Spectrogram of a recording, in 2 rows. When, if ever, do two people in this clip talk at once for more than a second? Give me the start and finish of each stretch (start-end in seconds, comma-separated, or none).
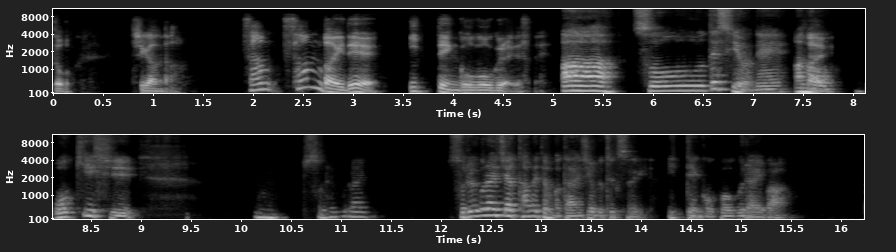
none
